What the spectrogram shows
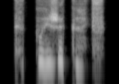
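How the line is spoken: Quiet. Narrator (Russian): тихонько сказала она

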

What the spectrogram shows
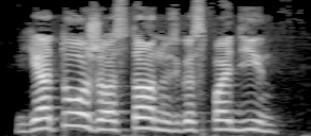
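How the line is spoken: Sudden deep troll bass. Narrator (Russian): неожиданно пробасил давешний зомби-тролль

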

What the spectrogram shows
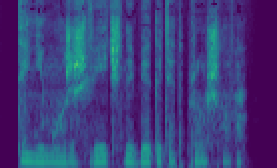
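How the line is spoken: Whisper. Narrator (Russian): прошептала Лючиана

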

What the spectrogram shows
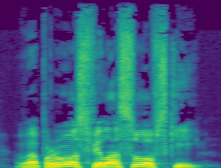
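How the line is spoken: Guard grumbling. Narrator (Russian): пробурчал один из охранников

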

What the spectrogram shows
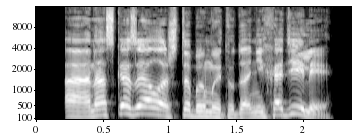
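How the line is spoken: Shout with full mouth. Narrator (Russian): крикнул ему вслед Антауп с набитым ртом

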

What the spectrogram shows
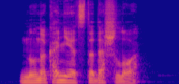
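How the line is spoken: Exasperated snort. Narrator (Russian): фыркнул маг

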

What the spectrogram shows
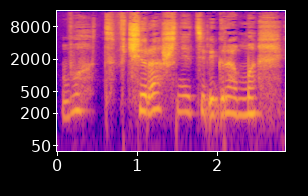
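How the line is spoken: Barely audible grandmother's whisper. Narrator (Russian): еле слышно прошептала бабушка

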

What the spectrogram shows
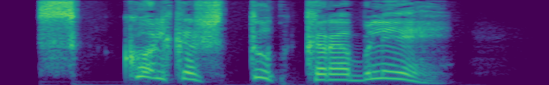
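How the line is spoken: Awed involuntary breath. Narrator (Russian): невольно выдохнул Степка

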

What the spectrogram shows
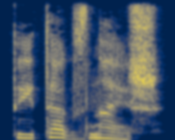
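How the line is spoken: Quiet reply. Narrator (Russian): тихо отвечаю

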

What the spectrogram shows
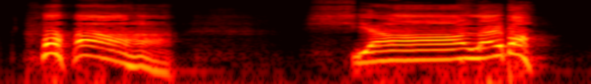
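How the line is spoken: Laughing rebuke. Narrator (Chinese): 楚留香笑斥道

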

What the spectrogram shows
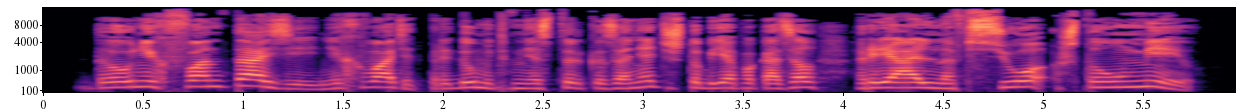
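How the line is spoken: Snorting young man. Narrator (Russian): фыркнул парень

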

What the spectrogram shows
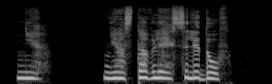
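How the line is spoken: Pleading. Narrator (Russian): взмолилась Поппи

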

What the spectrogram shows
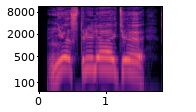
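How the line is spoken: Shouting again. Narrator (Russian): снова закричал капитан

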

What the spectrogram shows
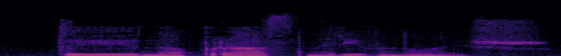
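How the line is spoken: Quiet. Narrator (Russian): негромко сказала Кара

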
